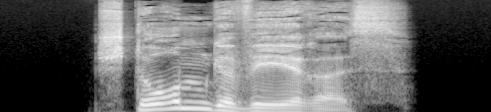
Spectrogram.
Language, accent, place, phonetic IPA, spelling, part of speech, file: German, Germany, Berlin, [ˈʃtʊʁmɡəˌveːʁəs], Sturmgewehres, noun, De-Sturmgewehres.ogg
- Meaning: genitive singular of Sturmgewehr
